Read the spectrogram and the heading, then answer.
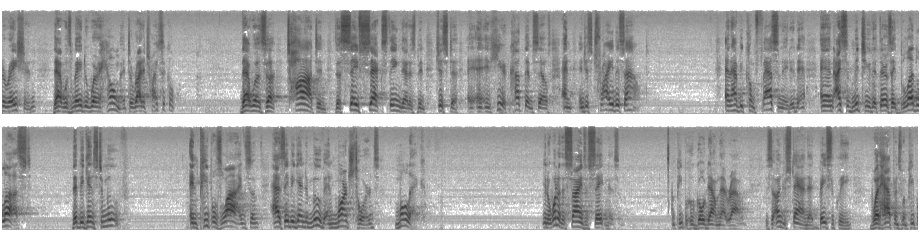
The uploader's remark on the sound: PREACHED IN SAN ANTONIO TX 3-21-2010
